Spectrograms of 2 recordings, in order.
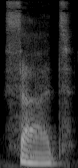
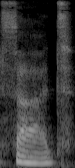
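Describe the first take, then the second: No difference in how they are said.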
